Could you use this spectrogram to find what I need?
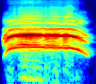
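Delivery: high, loud shriek of excitement; excited scream. Real, not acted. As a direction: let out a squeal of joy. Excited scream about dream.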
